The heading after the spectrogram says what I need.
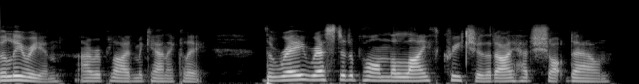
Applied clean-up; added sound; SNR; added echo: neural mask model Resemble Enhance denoiser.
